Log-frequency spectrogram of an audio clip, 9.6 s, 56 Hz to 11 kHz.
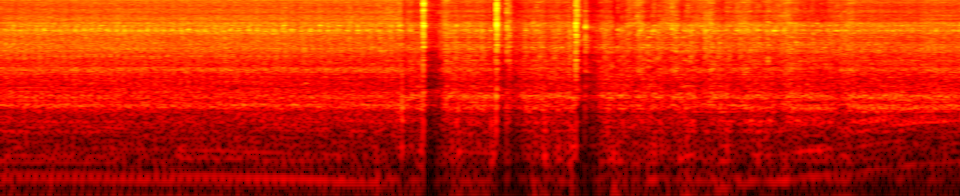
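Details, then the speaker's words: Long-stored 1934 Ford Delivery being revived, started with the choke off after slow cranking: a lumpy, uneven idle with irregular stumbles, a few sharp bangs and smoke; it runs rough and the owner suspects valves not closing fully, unconfirmed. "I'm happy. Definitely not happy. I bet there's valves that aren't closing all the way."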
